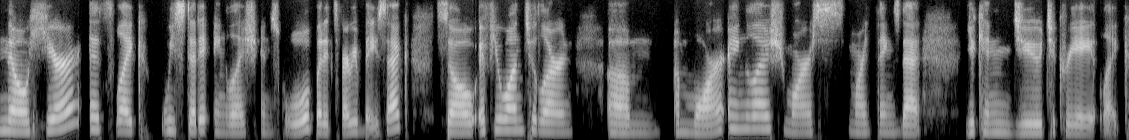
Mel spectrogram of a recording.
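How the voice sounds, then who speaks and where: In a Portuguese accent, a woman speaks at a very slow pace with fairly even intonation. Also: medium pitch for a woman. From Brazil, São Paulo. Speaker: English learner. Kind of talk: interview.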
